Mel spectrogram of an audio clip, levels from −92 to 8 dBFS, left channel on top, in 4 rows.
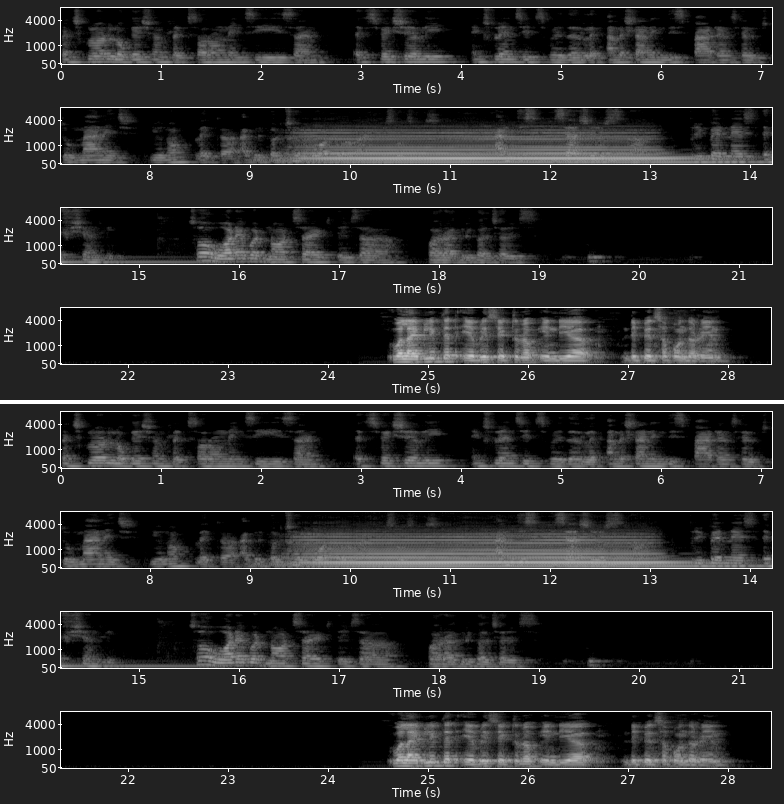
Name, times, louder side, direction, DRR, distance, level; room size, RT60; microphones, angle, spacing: voice 1, 0.0-2.6 2.9-3.8 4.1-10.9 11.4-13.0 13.4-14.8 15.5-17.6 17.9-19.0 19.5-19.6, equal, ahead, 3.4 m, -44 dB
Bowed string instrument, 9.2-14.8, equal, 20° right, 0.6 m, -31 dB
voice 2, 24.6-27.9, left 4 dB, 45° left, 1.0 m, -27 dB
8.6 x 5.6 x 2.4 m
head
